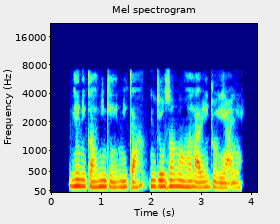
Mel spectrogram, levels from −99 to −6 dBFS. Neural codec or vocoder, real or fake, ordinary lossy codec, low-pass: codec, 16 kHz, 1 kbps, FreqCodec, larger model; fake; none; 7.2 kHz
